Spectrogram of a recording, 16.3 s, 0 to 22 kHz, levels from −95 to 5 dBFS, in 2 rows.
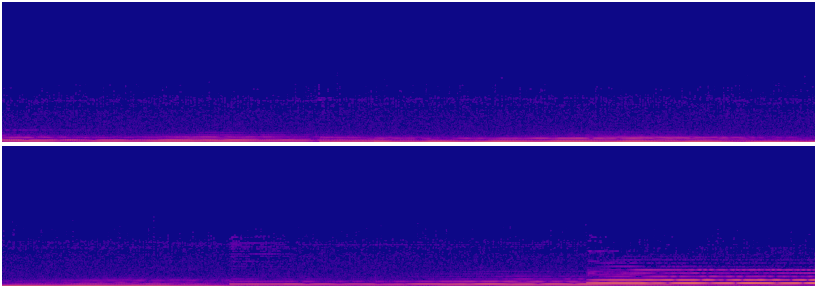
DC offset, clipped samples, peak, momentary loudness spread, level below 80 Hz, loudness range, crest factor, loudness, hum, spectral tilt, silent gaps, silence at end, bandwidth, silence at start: under 0.1%; under 0.1%; -30 dBFS; 15 LU; -78 dBFS; 10 LU; 16 dB; -48 LUFS; none; -8.5 dB/octave; none; 0 s; 8.2 kHz; 0 s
